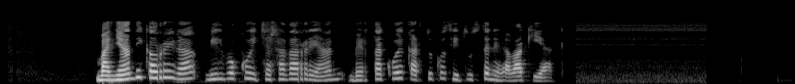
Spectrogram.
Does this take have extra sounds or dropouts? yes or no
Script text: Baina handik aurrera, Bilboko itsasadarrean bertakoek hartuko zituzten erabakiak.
no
